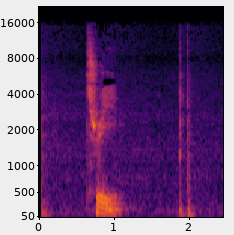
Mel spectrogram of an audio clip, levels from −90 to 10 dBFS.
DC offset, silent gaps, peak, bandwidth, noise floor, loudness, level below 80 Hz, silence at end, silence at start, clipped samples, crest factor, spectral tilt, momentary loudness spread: under 0.1%; none; -8 dBFS; 16.5 kHz; -53 dBFS; -24 LUFS; -50 dBFS; 0.4 s; 0.05 s; under 0.1%; 20 dB; -3.5 dB/octave; 21 LU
